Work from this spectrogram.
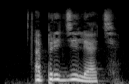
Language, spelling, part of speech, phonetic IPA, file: Russian, определять, verb, [ɐprʲɪdʲɪˈlʲætʲ], Ru-определять.ogg
- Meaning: 1. to determine (to set the limits of) 2. to define 3. to detect, to identify 4. to assess 5. to appoint, to assign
